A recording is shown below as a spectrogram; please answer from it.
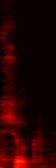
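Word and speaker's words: Shough: E sim, a pronúncia é essa, tá? É Shuk. O Tyler Shuk tem 26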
